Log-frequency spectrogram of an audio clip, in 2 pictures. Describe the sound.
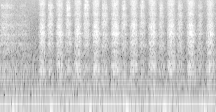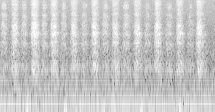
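Fast, shallow breathing in and out through the nose during a breathing exercise: many short, even, breathy sniffs in a steady rapid rhythm, continuing without pause and with no talk.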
